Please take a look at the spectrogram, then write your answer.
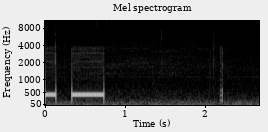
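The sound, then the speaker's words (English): A telephone ringing tone heard down the line as a listener's phone is called so the call can be recorded: a clipped beep, then one steady low beep, followed by a quiet pause and a faint click as the call connects. “So we told him to just leave his phone off so we could call him and record it.”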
